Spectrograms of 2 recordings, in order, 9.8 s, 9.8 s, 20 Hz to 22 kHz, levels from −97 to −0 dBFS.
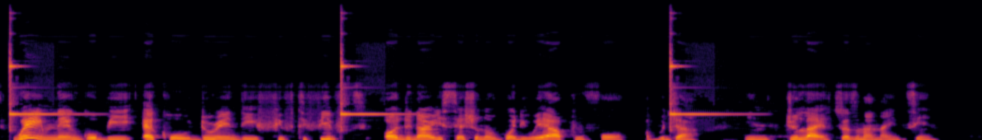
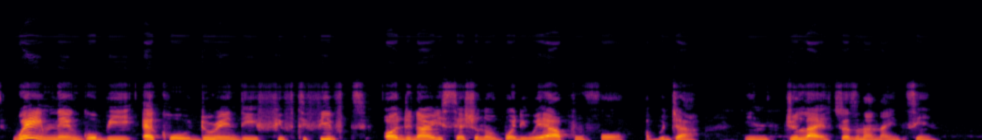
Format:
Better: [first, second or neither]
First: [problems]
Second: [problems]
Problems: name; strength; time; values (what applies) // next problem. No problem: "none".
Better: second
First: noise reduction (classical method Wiener filter)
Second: none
